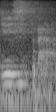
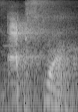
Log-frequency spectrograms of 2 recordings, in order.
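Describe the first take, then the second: First: It is pronounced with Portuguese sounds. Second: It is pronounced with English sounds. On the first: "Estou a ler em português" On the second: "Se você pronunciar o X, vai ser em inglês"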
